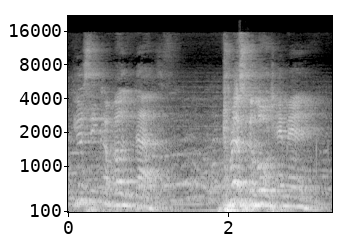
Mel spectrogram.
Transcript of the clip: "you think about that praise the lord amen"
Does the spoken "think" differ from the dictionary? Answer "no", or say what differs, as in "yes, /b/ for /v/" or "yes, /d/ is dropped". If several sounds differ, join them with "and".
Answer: yes, /s/ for /θ/ and /ŋ/ is dropped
